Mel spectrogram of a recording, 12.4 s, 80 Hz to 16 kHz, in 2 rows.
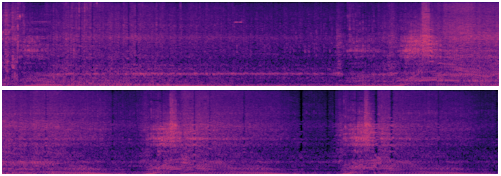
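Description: A 495-horsepower mid-engine sports car with four exhaust pipes and massive tires revs hard and loud, its pitch climbing repeatedly with sharp breaks between each rise, like quick gear shifts during strong acceleration, with no talking.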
